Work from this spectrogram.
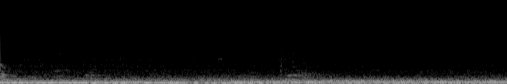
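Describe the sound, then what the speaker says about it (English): A supercharged Shelby GT500 engine rumbling steadily with a deep, continuous low growl, fairly loud and close, holding an even level throughout without talk. "Shelby GT500."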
